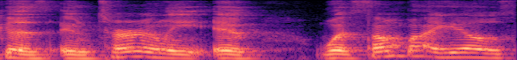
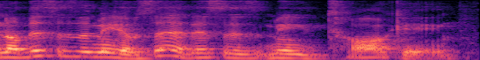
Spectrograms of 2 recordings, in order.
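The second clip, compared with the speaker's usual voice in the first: ordinary delivery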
